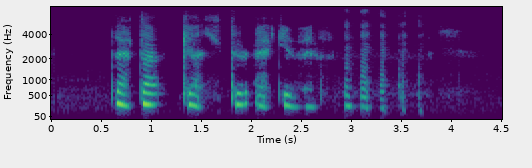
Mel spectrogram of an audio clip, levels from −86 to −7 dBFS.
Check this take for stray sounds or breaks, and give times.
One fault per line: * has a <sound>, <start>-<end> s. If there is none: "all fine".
* has a laugh, 2.9-3.7 s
